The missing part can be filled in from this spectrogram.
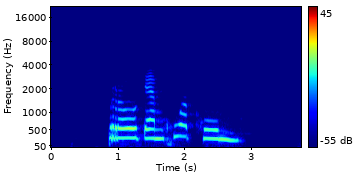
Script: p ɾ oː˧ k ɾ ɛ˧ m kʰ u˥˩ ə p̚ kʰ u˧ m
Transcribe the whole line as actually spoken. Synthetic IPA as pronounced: p ɾ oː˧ k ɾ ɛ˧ m kʰ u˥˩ ə p̚ kʰ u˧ m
